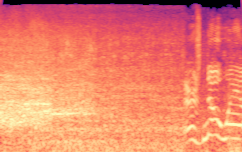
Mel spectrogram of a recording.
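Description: Cartoon chase sound effect: a loud, noisy rush that fades away over the first second or so.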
